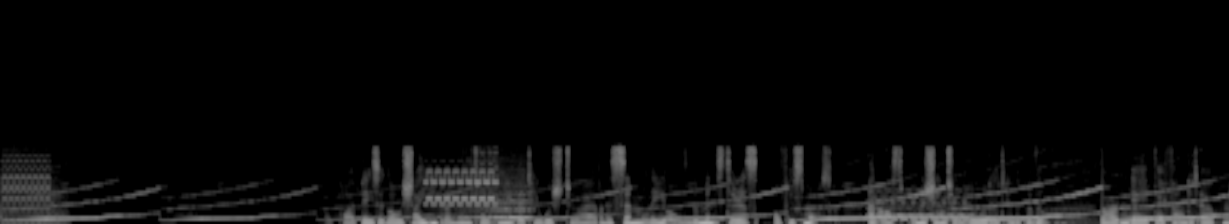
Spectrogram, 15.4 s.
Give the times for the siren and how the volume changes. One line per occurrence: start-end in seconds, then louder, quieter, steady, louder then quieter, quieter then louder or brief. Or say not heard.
0.1-15.3 quieter then louder.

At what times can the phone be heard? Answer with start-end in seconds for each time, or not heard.
0.0-0.9, 5.3-6.7, 10.8-12.2.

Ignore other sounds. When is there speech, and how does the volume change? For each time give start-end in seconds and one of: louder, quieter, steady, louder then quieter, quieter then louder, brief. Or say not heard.
4.0-15.3 steady.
